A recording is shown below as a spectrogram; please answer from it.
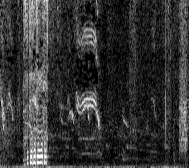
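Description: Rhode Island and brown neck chickens cluck in a short burst near the start, followed by softer scattered bird calls and faint farmyard noise over a low steady hum.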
